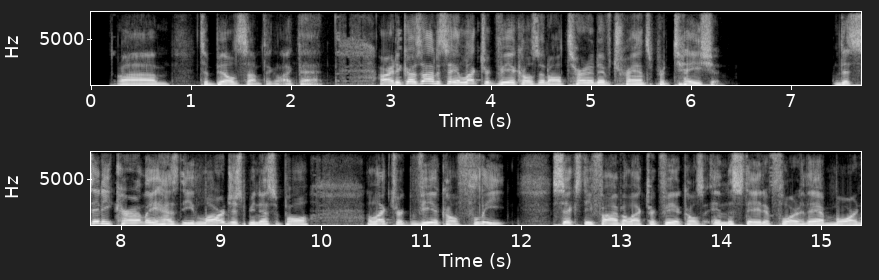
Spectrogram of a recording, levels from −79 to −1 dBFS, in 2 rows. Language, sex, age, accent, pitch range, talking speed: English, male, 50-69, American, 125-165 Hz, 150 wpm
